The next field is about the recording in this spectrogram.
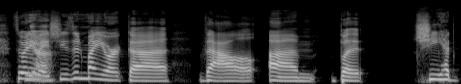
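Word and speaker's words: Mallorca: who's in major Ma how do you say that mayor oh yeah yeah that's that that's how you say it but I but it's spelled ARCA so in my head I have somewhere mayorca so she's in mayorca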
